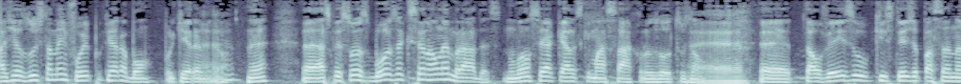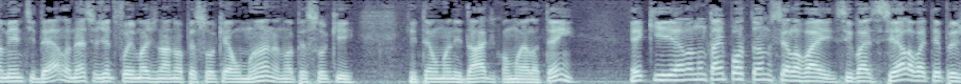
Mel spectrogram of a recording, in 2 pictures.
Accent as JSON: {"language": "Portuguese", "region": "Northeast Region", "country": "Brazil", "said": "eu prefiro ficar aqui na minha terra mesmo, no Nordeste."}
